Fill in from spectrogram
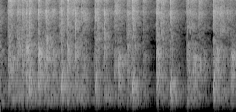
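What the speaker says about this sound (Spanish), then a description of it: "Dale un fuerte aplauso al Señor." A church congregation claps together in praise, quick, regular claps in a strong, even rhythm, close and clear without talk.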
